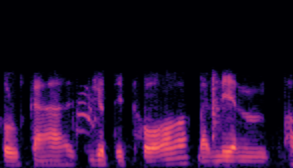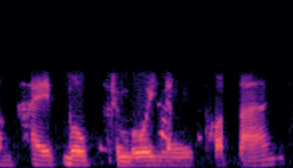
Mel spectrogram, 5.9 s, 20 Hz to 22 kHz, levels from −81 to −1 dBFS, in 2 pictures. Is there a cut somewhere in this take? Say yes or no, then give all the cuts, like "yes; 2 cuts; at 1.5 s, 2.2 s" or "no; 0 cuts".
yes; 1 cut; at 3.5 s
